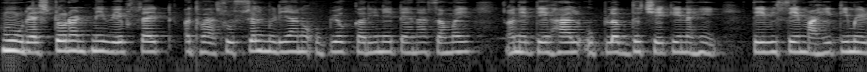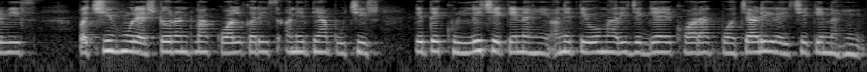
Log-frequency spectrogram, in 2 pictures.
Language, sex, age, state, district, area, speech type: Gujarati, female, 30-45, Gujarat, Anand, rural, spontaneous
